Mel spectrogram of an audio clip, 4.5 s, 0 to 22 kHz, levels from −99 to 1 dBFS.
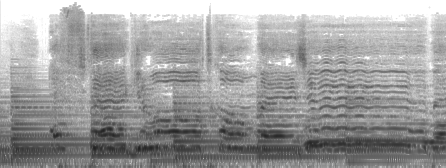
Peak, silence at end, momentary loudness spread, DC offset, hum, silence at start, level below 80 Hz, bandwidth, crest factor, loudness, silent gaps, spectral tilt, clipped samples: -4 dBFS; 0 s; 6 LU; under 0.1%; none; 0 s; -48 dBFS; 18.5 kHz; 16 dB; -21 LUFS; none; -4.5 dB/octave; under 0.1%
